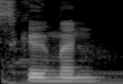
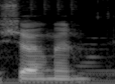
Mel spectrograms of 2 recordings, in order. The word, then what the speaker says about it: Schoeman: the comments have said how to pronounce it, is Schoeman as opposed to Showman.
